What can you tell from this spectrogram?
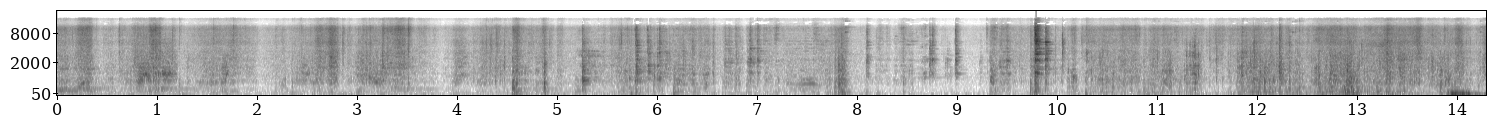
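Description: Metal clinks and knocks from parts of a small sheet-metal tent stove being handled and fitted, mixed with rustling of clothing and gear, with one sharp metallic click a little under ten seconds in.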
